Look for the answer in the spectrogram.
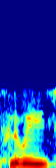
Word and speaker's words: Louise: Is it Louise? Louis? – Yes, Louise, yeah.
